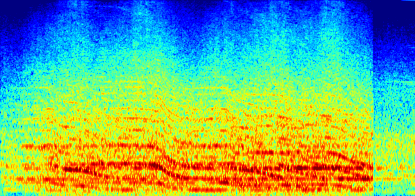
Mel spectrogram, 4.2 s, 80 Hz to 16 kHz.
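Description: Race car engine in F1 2019 at the Austria GP, a loud high-revving whine with gliding harmonics as the revs rise and fall, continuous for several seconds and then cutting off abruptly, with no talk over it.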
